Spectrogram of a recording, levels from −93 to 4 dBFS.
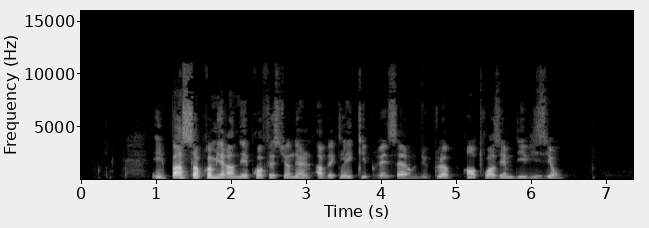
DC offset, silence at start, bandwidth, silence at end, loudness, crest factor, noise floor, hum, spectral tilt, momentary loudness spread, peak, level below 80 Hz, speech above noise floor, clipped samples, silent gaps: under 0.1%; 0.95 s; 11 kHz; 1 s; -25 LUFS; 24 dB; -82 dBFS; none; -5.5 dB/octave; 18 LU; -2 dBFS; -82 dBFS; 56 dB; under 0.1%; none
